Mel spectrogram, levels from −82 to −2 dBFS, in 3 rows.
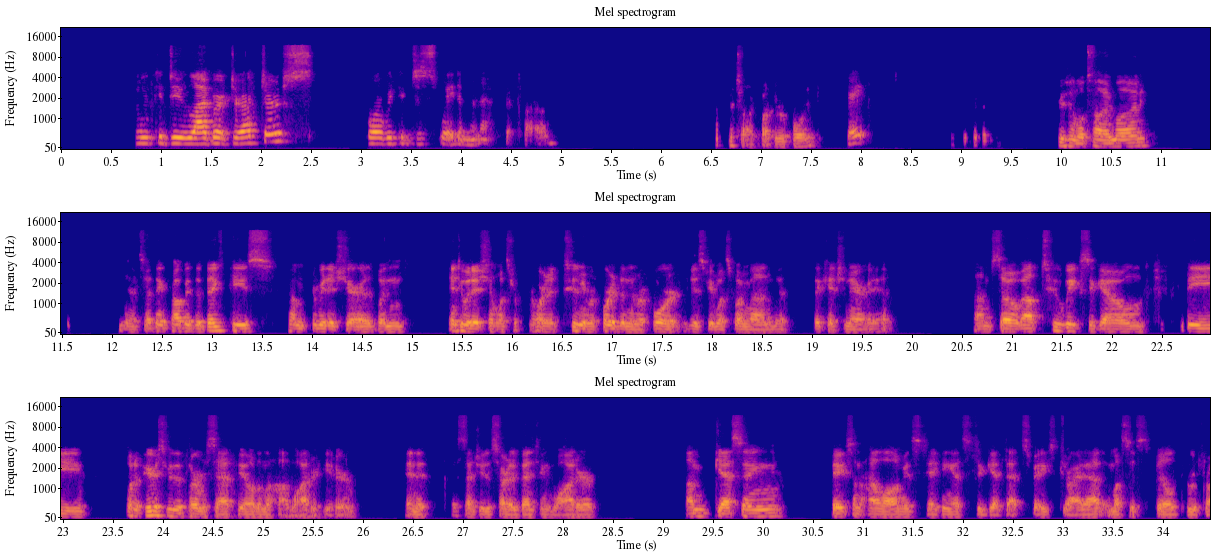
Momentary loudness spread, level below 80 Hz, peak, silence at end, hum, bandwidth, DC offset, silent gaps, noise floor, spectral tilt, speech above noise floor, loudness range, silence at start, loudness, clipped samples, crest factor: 14 LU; -64 dBFS; -8 dBFS; 0 s; none; 12.5 kHz; under 0.1%; none; under -90 dBFS; -5.5 dB/octave; over 63 dB; 8 LU; 0.75 s; -28 LUFS; under 0.1%; 20 dB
